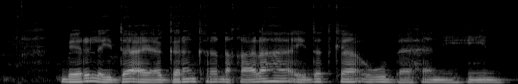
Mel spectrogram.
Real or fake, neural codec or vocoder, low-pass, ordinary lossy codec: real; none; none; none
